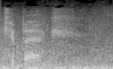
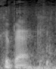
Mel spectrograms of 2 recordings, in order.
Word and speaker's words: Quebec: And that's like Quebec. Is it Quebec or It's Quebec. Quebec? That's just the proper pronunciation in French.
